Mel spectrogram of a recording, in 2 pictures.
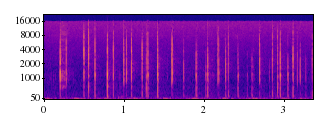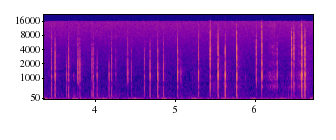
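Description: Long nails scratch and tap along the printed side of a small, hollow, white cardboard box held in both hands. Dozens of quick, dry clicks and taps follow one another in a steady, irregular patter, each dying away instantly with a light papery scratch between them.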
